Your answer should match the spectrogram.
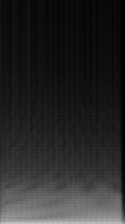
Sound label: Dalmation Bass, Analog; Ableton; Factory Packs; Synth Essentials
